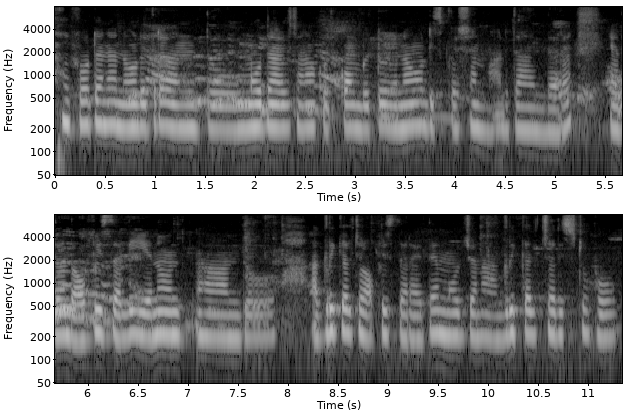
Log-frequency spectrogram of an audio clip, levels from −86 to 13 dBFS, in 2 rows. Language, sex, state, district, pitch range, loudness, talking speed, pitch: Kannada, female, Karnataka, Shimoga, 200-215 Hz, -24 LUFS, 155 wpm, 205 Hz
